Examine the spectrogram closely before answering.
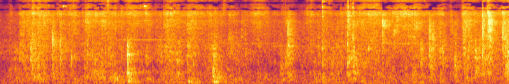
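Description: Faint rustling and crinkling of gift wrap and plastic packaging being handled, with a few soft scattered taps.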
